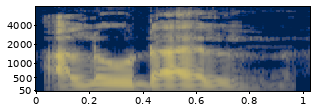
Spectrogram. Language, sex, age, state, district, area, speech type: Assamese, male, 30-45, Assam, Dibrugarh, rural, spontaneous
